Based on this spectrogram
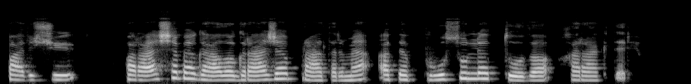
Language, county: Lithuanian, Vilnius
